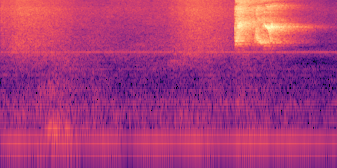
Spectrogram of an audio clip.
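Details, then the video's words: Lovebird in a small aviary on a morning, answering whistles. After a quiet start, a single loud, harsh, high screech rings out for about a second. "Disiul Lovebirdnya Nyahut Mantab"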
